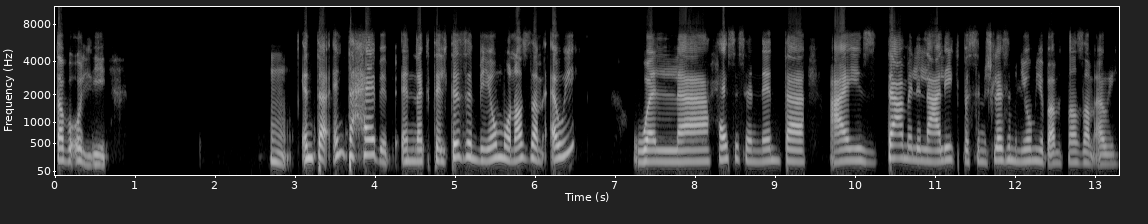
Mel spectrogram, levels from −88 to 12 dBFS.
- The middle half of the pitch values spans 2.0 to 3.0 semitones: Yes, narrow, 2.6 semitones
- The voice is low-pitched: No, high, 190 Hz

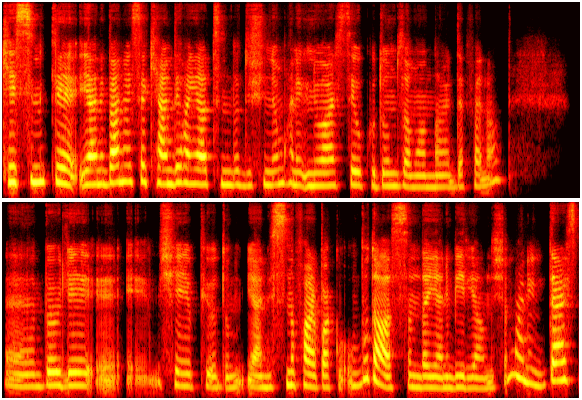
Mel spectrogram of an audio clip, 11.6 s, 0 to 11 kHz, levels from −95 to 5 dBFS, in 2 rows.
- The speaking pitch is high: Yes, high, 220 Hz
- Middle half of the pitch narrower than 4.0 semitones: No, average, 4.4 semitones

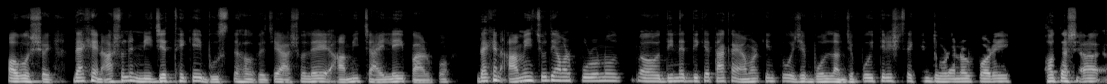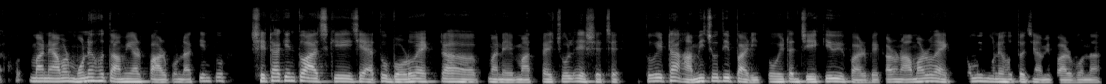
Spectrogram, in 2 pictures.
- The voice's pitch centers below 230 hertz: Yes, low, 135 Hz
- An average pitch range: Yes, average, 3.9 semitones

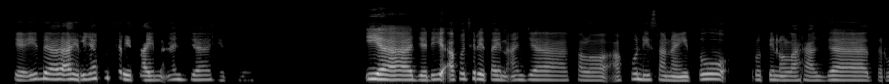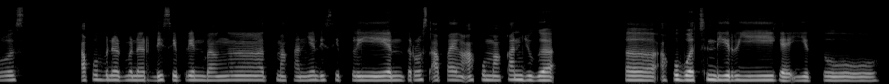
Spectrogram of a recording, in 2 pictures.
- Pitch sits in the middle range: No, high, 200 Hz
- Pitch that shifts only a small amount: Yes, narrow, 1.8 semitones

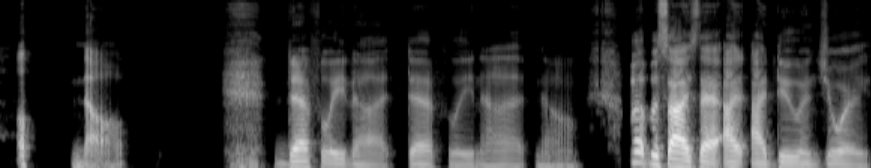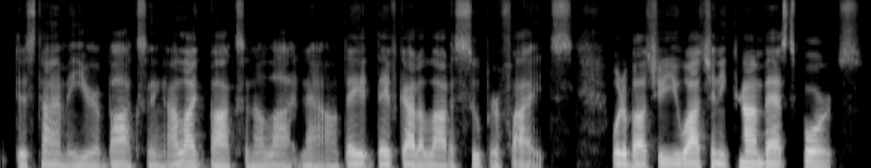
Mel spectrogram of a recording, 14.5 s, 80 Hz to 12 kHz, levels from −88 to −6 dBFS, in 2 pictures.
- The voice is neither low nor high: No, very low, 90 Hz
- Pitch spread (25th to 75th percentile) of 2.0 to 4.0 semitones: No, average, 4.5 semitones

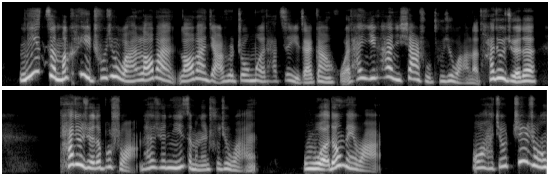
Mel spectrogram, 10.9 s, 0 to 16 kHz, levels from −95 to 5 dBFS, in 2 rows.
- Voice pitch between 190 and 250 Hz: No, very high, 260 Hz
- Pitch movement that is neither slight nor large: No, wide, 6.7 semitones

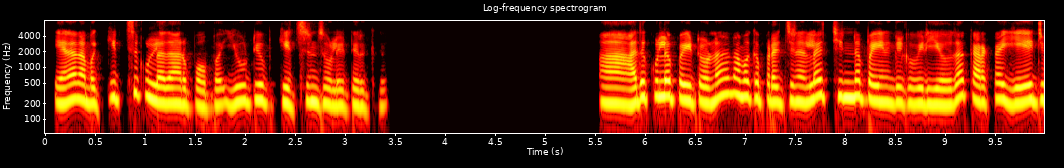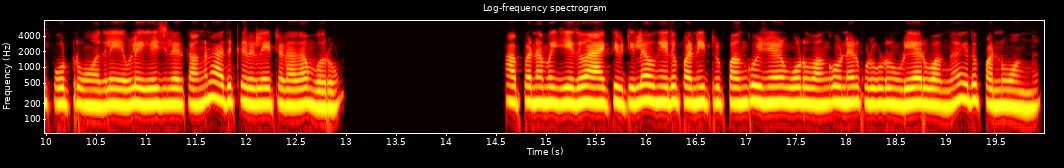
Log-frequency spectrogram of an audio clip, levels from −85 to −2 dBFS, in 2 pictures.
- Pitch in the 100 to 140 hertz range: No, high, 205 Hz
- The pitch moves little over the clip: Yes, narrow, 2.3 semitones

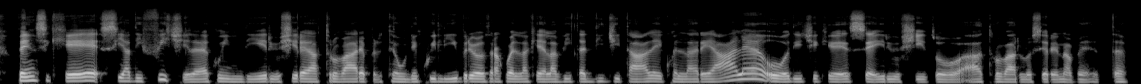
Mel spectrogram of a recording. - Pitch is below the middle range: Yes, low, 130 Hz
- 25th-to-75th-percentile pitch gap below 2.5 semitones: Yes, narrow, 2.0 semitones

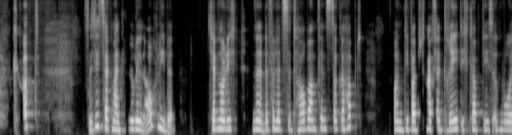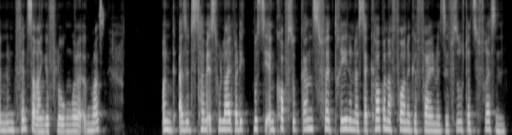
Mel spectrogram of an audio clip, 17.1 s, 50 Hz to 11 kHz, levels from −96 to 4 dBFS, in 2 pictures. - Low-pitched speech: No, high, 200 Hz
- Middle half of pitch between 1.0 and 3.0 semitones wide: Yes, narrow, 2.5 semitones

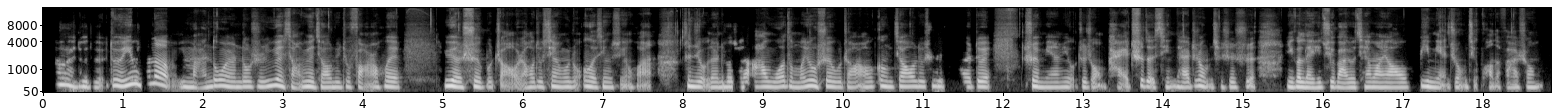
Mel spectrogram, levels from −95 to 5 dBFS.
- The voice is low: No, medium, 185 Hz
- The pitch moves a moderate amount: No, narrow, 2.1 semitones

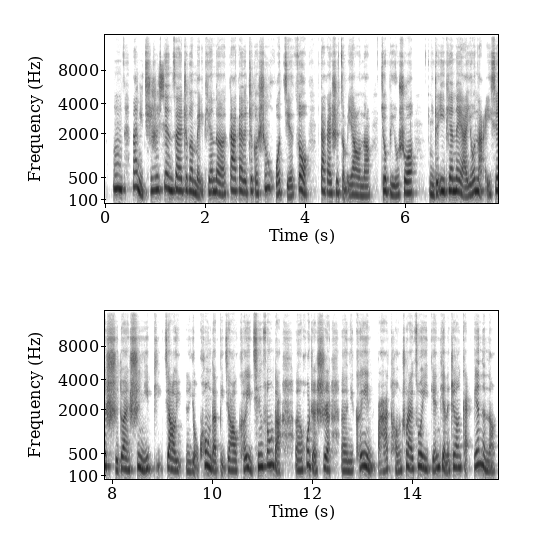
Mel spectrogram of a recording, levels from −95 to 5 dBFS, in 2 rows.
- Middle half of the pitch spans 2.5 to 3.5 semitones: No, average, 4.3 semitones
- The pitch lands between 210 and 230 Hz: Yes, high, 220 Hz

